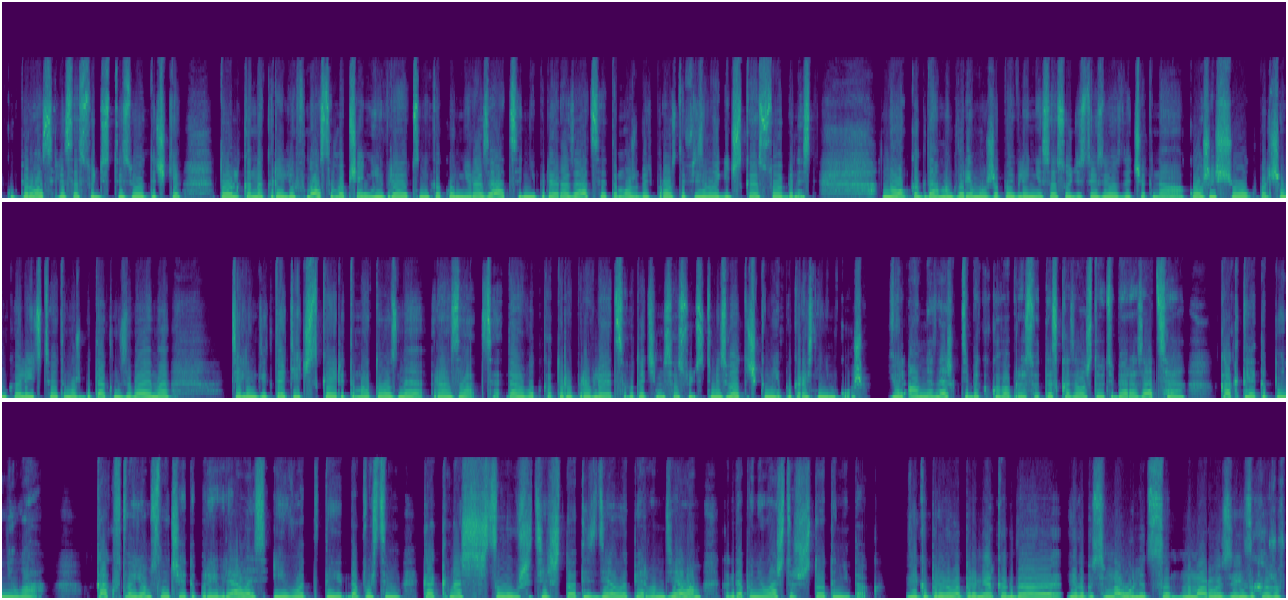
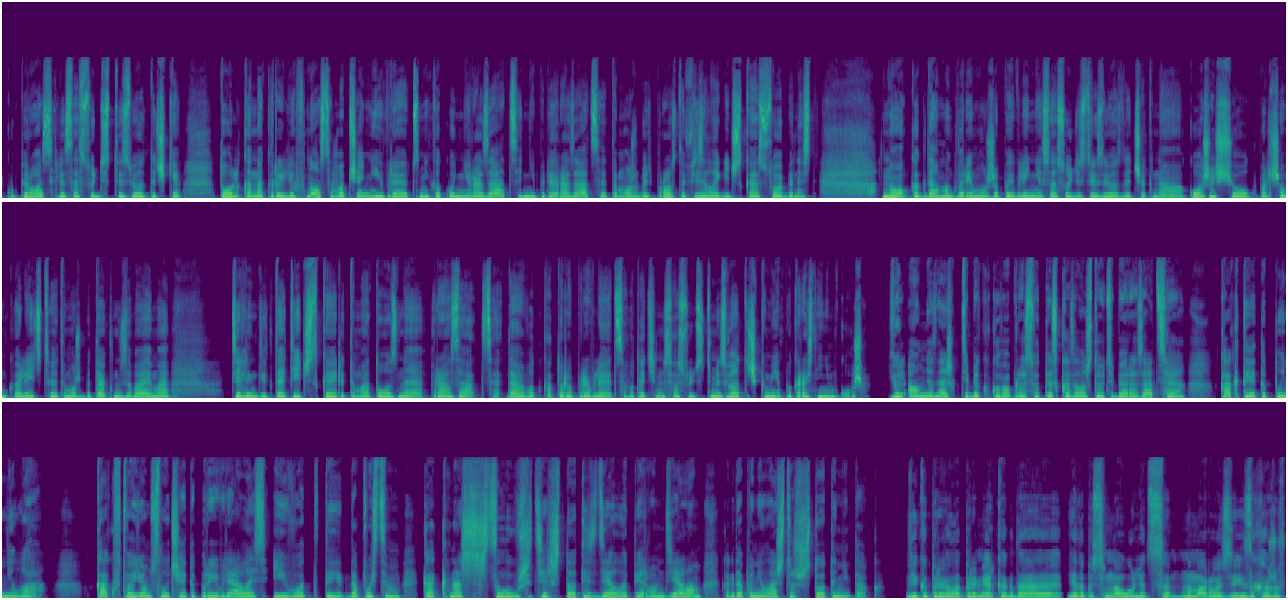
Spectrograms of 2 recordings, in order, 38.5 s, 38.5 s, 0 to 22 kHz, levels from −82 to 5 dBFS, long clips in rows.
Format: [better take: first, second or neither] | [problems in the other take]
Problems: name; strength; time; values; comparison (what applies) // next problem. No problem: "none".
second | distortion; slight; 16% of the sound clipped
